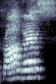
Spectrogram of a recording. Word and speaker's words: progress: Ang tatandaan nyo, pag noun, nasa first syllable yung stress. Progress.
